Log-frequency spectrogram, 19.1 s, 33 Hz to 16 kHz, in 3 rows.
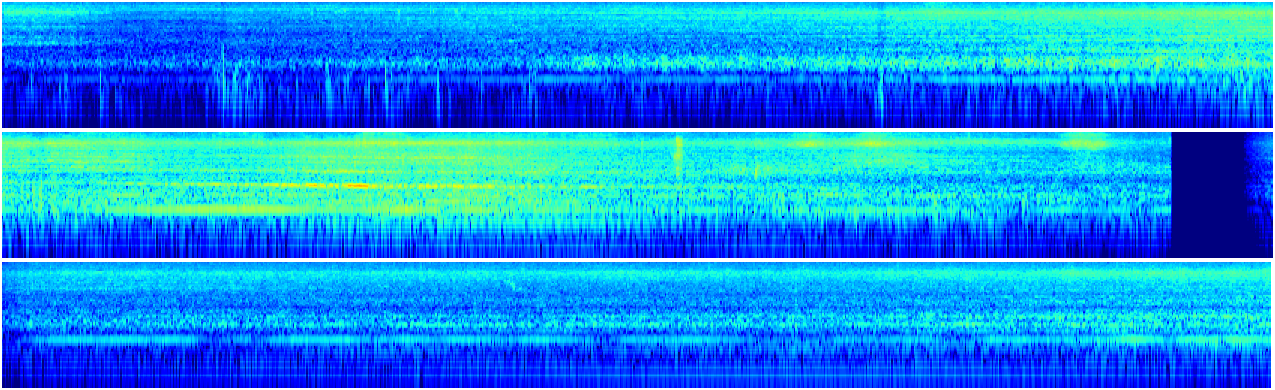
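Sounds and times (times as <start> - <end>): diesel train passing: 0.0 - 19.0
train whine falling in pitch: 2.4 - 11.6.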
